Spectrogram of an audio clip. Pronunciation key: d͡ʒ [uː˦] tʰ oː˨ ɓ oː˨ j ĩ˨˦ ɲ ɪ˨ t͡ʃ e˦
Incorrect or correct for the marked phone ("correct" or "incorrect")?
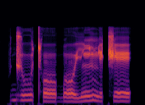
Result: correct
